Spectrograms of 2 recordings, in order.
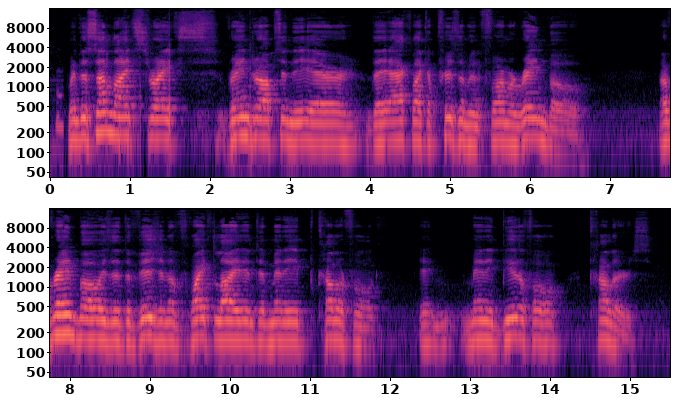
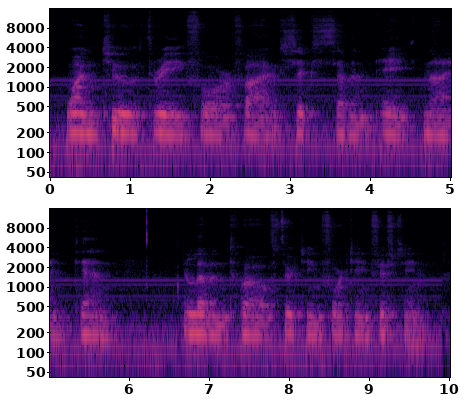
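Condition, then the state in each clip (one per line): Parkinson's disease
After SPEAK OUT! therapy
Before SPEAK OUT! therapy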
